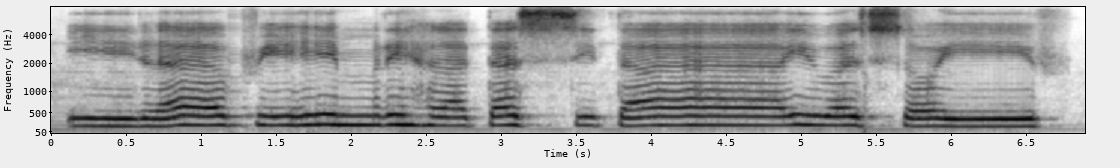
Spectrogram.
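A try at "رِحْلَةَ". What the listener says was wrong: Hurufnya rih itu terlalu dalam. Rih latas. Bukan rih. Enggak sampai. Rih.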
